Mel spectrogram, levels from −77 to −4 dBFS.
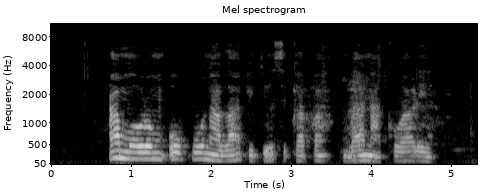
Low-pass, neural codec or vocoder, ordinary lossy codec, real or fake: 7.2 kHz; none; none; real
